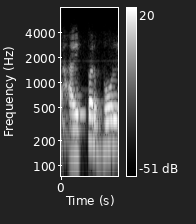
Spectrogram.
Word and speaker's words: hyperbole: तो हम यूज करेंगे हाइपरबोले। जैसे बोल, आप बोल सकते हैं, बट जो करेक्ट प्रोनाउंसिएशन है दैट इज हाइपरबोल।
